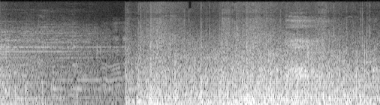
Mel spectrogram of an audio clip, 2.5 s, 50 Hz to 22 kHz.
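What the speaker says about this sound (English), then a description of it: "Look, there are fireworks for each of these 4 designs too." Fireworks bursting during a New Year event in the video game Genshin Impact, a dense crackling and booming barrage that swells loud after a quieter opening and carries on steadily without talk.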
